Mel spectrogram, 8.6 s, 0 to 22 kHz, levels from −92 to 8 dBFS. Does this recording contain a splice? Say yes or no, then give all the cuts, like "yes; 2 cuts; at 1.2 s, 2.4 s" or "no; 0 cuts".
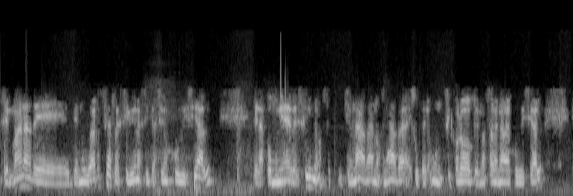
yes; 5 cuts; at 3.8 s, 5.3 s, 5.7 s, 6.2 s, 7.6 s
